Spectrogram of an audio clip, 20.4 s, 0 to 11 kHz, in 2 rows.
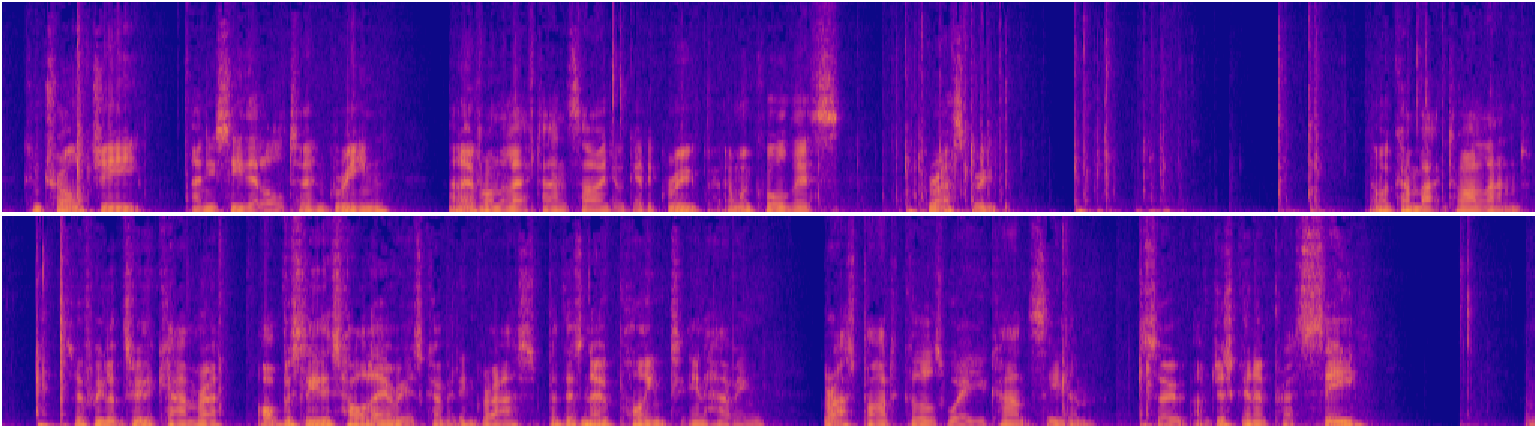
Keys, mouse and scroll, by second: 0.2 ctrl+g, 2.2-3.7 scroll up 1, 3.7 click, 5.7-8.1 typing, 8.4 Return, 9.0 click, 9.2 right click, 10.1 KP_7, 10.5 KP_0, 11.2 Tab, 16.9 a, 17.6 c, 18.0-19.6 scroll down 1, 19.6 right click, 20.3 z.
